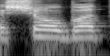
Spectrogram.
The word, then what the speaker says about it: Shobhut: my name is shobhut and my last name is a little bit hard to pronounce in English so in Arabic we say show about an insertation is so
